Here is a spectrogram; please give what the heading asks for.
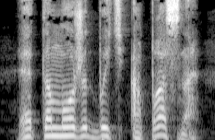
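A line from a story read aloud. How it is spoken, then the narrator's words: Whispered objection. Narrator (Russian): почему-то шепотом возразил Жак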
